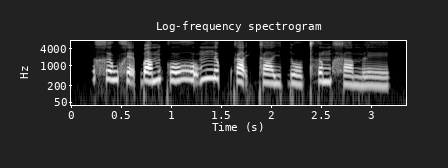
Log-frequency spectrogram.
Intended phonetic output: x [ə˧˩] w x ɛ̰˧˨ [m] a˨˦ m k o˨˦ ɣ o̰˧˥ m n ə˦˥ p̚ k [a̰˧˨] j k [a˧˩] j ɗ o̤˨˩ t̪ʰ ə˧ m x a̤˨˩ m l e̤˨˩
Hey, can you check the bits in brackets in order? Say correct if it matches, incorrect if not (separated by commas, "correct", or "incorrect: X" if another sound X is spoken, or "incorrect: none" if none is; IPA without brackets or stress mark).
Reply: incorrect: ə˧, incorrect: ɓ, correct, incorrect: a̤˨˩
